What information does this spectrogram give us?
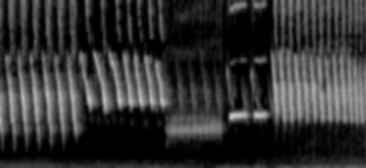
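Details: Gloster canary singing a training song: fast rolling trills of high descending notes, a steady buzzy lower trill, clear whistled tones, then a dense rapid high trill.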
